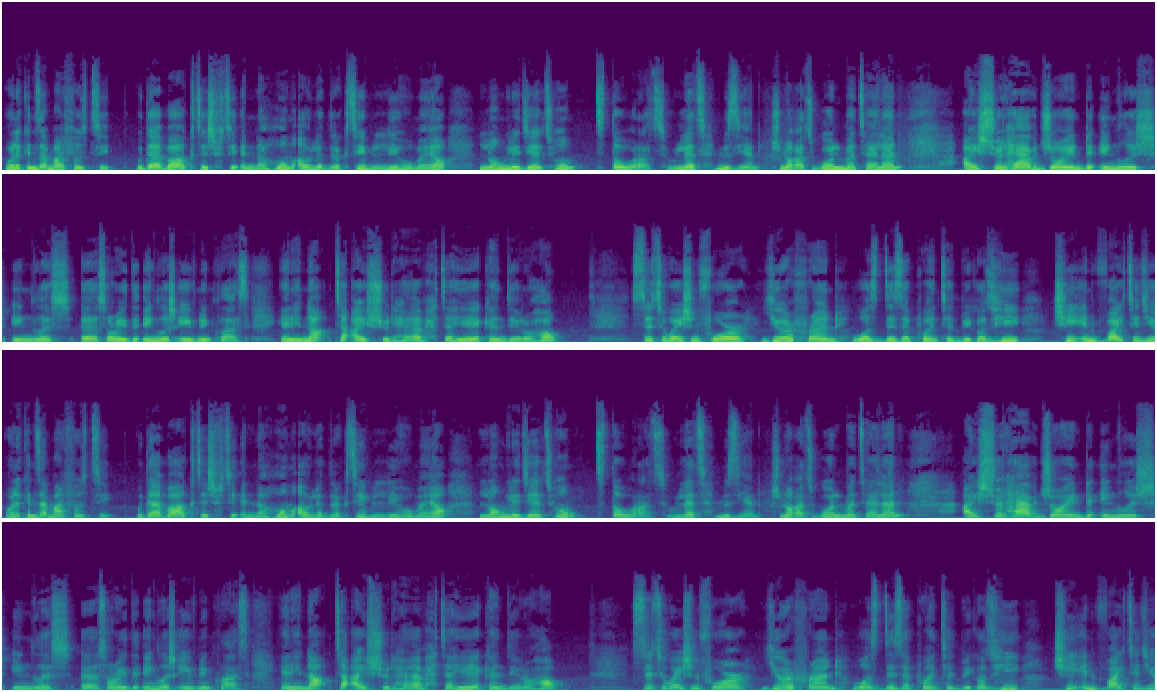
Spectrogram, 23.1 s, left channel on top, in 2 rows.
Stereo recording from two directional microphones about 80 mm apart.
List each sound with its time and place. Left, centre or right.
0.0 s speech: centre
4.8 s speech: centre
6.0 s speech: left; by 16.3 s centre
16.3 s speech: left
